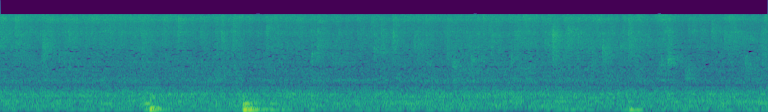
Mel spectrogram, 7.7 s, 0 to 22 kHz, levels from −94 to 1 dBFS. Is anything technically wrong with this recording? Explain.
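No, nothing technically wrong can be heard in this audio.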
